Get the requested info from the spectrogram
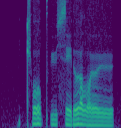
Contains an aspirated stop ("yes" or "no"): yes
